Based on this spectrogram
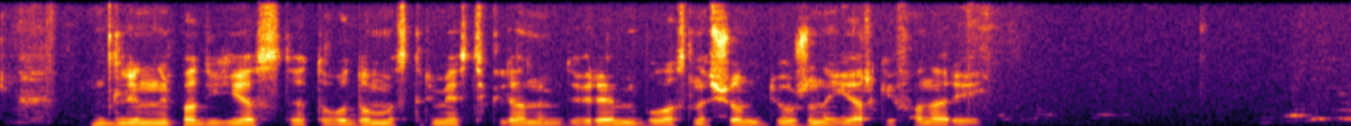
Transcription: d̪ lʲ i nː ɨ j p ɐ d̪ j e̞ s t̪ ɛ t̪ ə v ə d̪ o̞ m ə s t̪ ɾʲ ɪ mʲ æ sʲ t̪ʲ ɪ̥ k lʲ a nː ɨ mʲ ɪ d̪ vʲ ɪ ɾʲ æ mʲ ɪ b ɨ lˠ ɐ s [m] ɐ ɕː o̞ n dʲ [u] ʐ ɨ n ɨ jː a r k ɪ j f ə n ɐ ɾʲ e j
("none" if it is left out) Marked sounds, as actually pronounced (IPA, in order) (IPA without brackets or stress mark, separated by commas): n, u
